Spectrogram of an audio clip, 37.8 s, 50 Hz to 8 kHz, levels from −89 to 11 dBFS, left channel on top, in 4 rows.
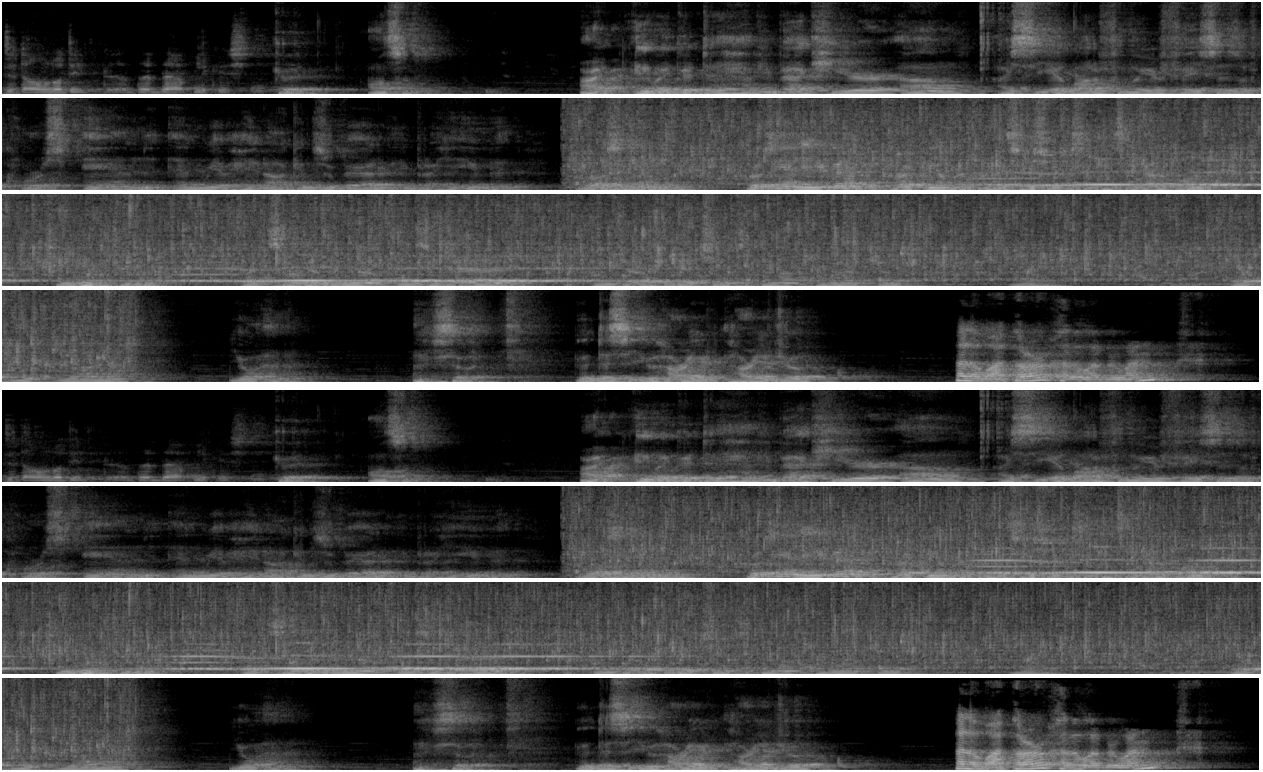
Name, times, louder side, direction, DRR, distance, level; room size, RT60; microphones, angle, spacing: voice 1, 0.0-2.2 3.6-3.7, left 2 dB, 60° left, 3 dB, 1.3 m, -43 dB
voice 2, 2.8-3.2 4.3-13.3 13.7-14.6 15.0-18.8 19.2-20.1 20.7-22.8 23.3-25.7 26.4-26.8 28.1-29.3 30.0-30.6 31.4-32.3 32.6-34.4, equal, 25° left, 2 dB, 6.3 m, -32 dB
Stream, 13.6-29.4, left 1 dB, 5° right, 2.2 m, -38 dB
sound 1, 16.5-19.2 19.7-24.0, right 4 dB, 75° right, 5.4 m, -27 dB
voice 3, 35.5-37.3, right 2 dB, 55° right, 5 dB, 2.4 m, -26 dB
29.0 x 25.0 x 5.9 m, 0.99 s
head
